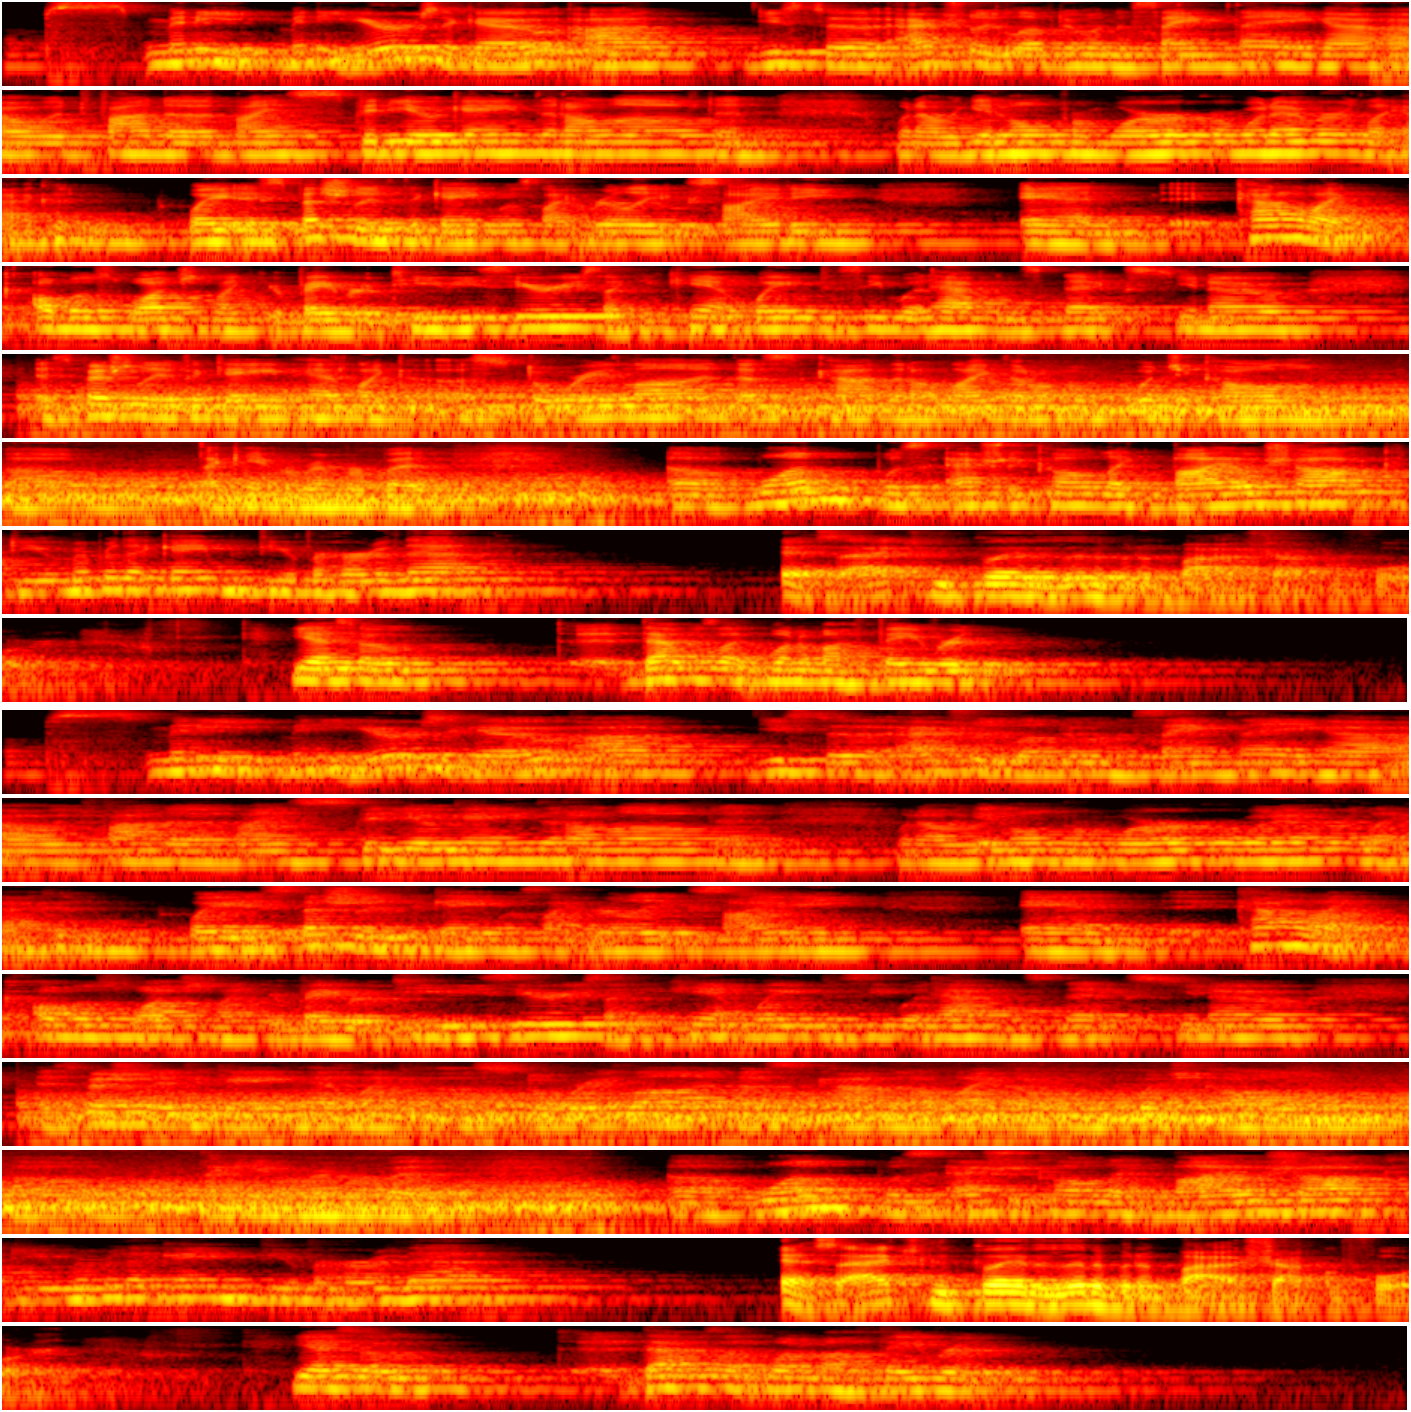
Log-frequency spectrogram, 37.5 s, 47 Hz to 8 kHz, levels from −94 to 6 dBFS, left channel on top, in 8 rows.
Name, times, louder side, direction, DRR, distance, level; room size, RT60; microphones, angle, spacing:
voice 1, 0.1-13.9 14.2-23.8 24.1-25.3 25.7-29.7 33.1-33.2 33.6-34.2 34.7-36.1, left 3 dB, 80° left, 5 dB, 0.5 m, -30 dB
sound 1, 18.8-25.4, right 1 dB, 25° right, 0.6 m, -29 dB
voice 2, 30.7-33.0, right 5 dB, 65° right, 10 dB, 0.3 m, -25 dB
4.6 x 2.2 x 4.1 m, 1.2 s
head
